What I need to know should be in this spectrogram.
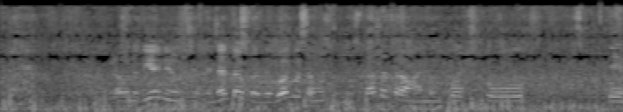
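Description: A man talks calmly to a dog nearby.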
